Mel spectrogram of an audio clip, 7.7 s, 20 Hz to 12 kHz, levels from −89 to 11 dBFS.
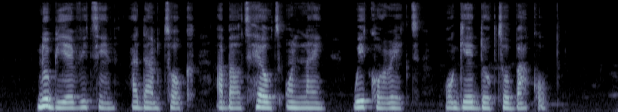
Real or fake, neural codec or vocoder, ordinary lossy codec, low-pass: real; none; none; 10.8 kHz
